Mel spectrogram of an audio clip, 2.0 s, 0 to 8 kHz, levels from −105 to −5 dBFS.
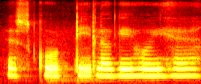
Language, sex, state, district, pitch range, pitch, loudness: Hindi, female, Bihar, Patna, 200-205 Hz, 205 Hz, -16 LUFS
